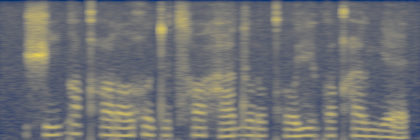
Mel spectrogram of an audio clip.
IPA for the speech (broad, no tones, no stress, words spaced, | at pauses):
ʃiɡɒqʰɔ ɾɔχʷatʷət͡sʰɒ hadoɾo kʰovʲɔkoqʰɛl mʲɛ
